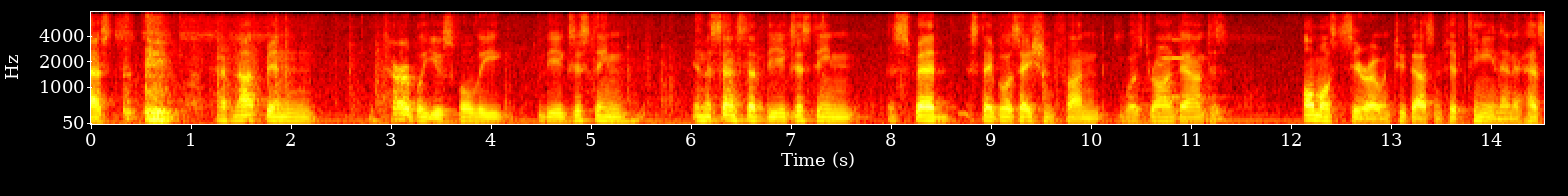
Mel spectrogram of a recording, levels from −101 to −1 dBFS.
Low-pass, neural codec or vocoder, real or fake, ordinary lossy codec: 7.2 kHz; none; real; Opus, 64 kbps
